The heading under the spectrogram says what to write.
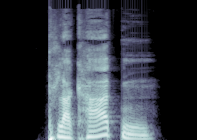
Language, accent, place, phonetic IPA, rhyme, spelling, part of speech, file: German, Germany, Berlin, [plaˈkaːtn̩], -aːtn̩, Plakaten, noun, De-Plakaten.ogg
- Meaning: dative plural of Plakat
